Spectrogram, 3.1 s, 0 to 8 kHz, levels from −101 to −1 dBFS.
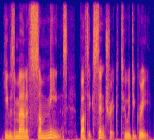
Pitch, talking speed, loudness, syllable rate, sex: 130 Hz, 235 wpm, -21 LUFS, 5.5 syllables/s, male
